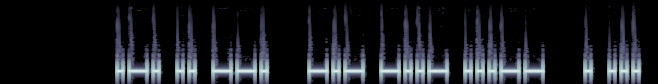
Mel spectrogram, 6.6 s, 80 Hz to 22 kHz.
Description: Morse code, heard as a keyed tone, about 20 wpm, 700 Hz. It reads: RIG KX3 ES
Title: Practice QSO - Exchange 2 - Info - 20wpm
